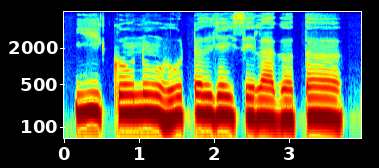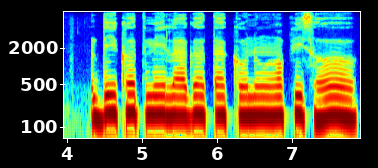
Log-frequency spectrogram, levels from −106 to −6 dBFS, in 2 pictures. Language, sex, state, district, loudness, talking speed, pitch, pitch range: Bhojpuri, male, Uttar Pradesh, Gorakhpur, -11 LUFS, 85 wpm, 155 Hz, 145-165 Hz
